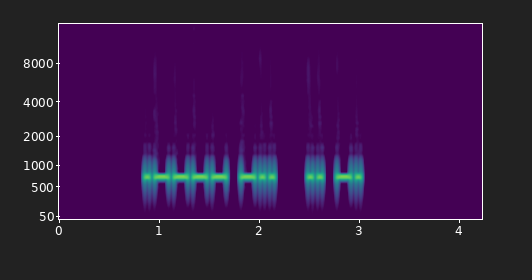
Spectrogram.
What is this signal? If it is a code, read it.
Morse code, heard as a keyed tone, about 25 wpm, 700 Hz. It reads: 1D IN
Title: Field Day Exchanges - 25wpm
